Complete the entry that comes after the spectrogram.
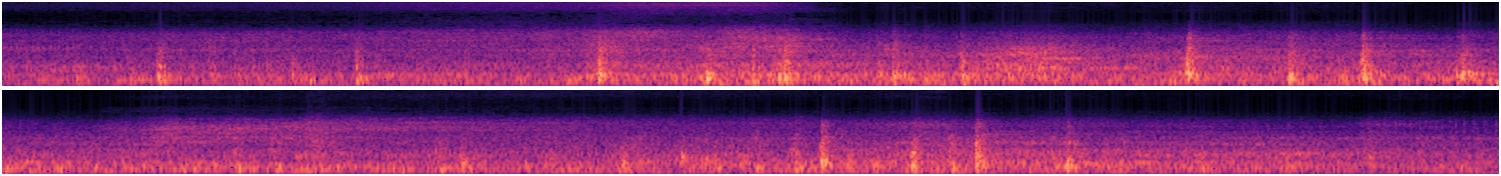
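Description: Passenger coaches of a departing long-distance train rolling past, the wheels clacking over rail joints in irregular pairs and clusters of sharp clicks over a steady rumble.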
